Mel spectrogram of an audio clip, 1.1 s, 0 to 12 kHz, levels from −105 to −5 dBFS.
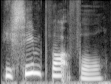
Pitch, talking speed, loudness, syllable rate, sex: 225 Hz, 160 wpm, -14 LUFS, 4.7 syllables/s, female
